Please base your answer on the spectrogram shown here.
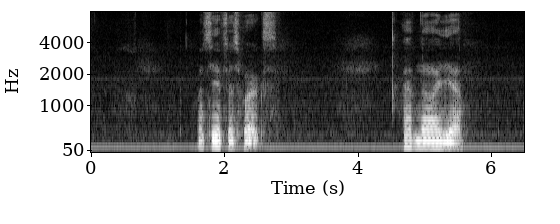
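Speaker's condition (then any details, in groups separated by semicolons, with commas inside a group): Cerebral palsy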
